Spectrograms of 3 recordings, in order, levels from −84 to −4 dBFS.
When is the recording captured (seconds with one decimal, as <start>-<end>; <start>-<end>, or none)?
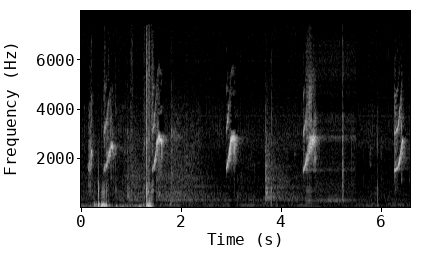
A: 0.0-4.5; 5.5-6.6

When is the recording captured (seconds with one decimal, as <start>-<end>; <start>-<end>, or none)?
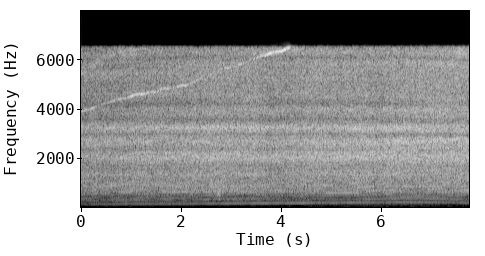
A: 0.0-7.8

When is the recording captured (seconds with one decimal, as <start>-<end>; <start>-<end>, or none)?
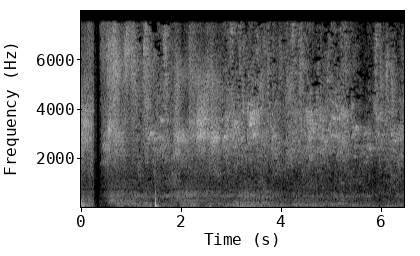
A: 1.1-1.8; 2.8-6.5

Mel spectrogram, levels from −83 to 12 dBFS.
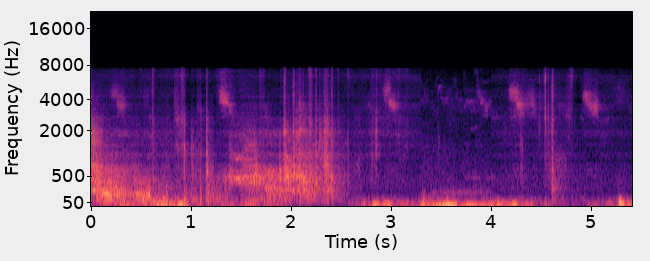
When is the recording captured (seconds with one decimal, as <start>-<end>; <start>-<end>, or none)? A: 3.3-4.0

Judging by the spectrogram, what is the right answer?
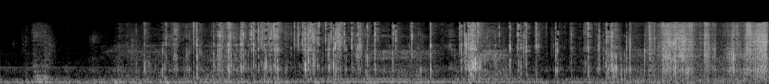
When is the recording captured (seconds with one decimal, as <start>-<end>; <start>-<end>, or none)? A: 0.0-6.3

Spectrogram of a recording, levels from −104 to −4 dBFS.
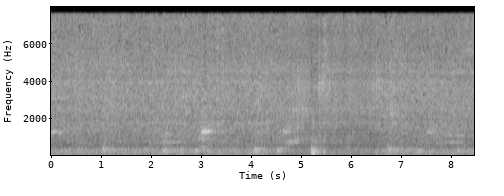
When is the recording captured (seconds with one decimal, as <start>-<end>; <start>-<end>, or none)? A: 0.0-4.6; 6.5-8.5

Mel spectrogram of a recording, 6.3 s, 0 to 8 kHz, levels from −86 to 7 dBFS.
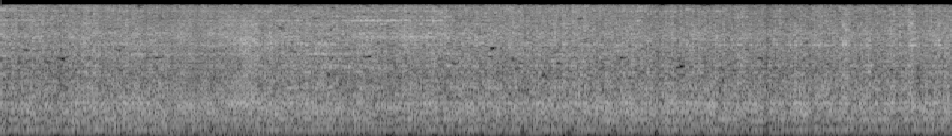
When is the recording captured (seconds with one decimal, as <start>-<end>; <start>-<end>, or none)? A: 0.0-1.1; 1.7-6.3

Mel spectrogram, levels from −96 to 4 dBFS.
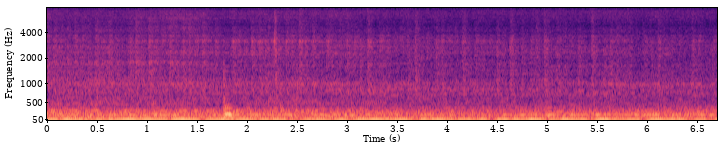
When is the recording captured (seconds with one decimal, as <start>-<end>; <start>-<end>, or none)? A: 0.0-6.7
